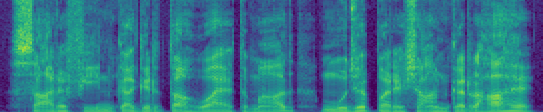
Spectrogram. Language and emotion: Urdu, fearful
